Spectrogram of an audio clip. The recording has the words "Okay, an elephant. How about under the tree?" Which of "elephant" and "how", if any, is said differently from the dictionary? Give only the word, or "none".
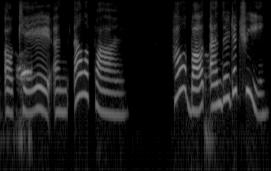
elephant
